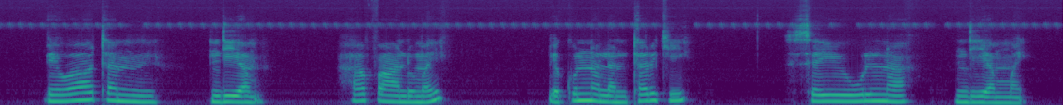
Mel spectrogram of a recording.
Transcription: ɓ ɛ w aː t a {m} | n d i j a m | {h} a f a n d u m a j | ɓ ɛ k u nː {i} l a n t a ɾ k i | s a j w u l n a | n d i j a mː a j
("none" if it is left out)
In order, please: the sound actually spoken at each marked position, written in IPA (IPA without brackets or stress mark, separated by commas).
n, h, a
